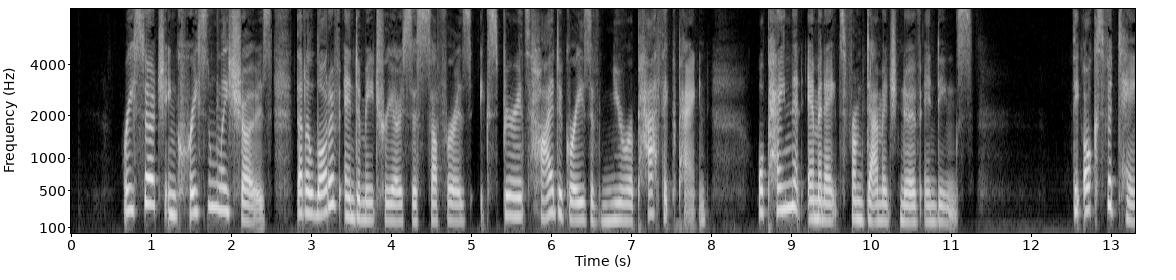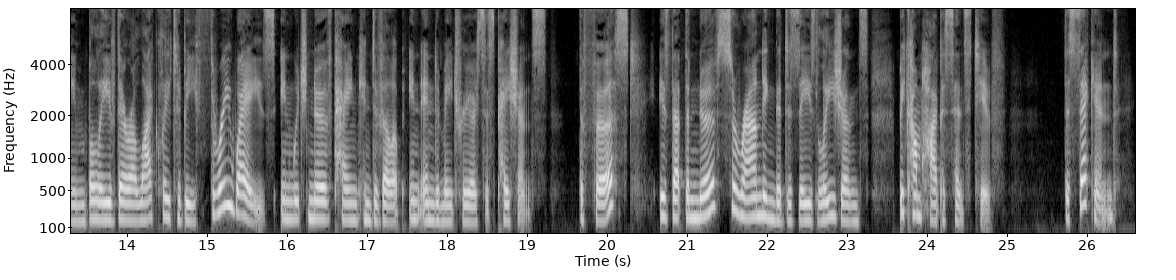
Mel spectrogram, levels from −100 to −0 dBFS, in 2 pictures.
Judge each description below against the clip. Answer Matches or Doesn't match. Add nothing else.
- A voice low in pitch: Doesn't match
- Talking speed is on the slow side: Matches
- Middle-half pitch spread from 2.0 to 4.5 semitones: Doesn't match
